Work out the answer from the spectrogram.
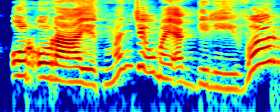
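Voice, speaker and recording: A woman's voice: a little high, huge pitch swings, normal speed, fairly bright tone. A woman playing a scheming, boastful, whiny wife in an Ilocano radio comedy drama, with an Ilocano accent and a theatrical delivery. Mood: boastful, sassy. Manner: theatrical, whiny, stammers evasively when cornered. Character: scheming, boastful wife who spends borrowed money on appliances.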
